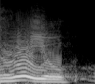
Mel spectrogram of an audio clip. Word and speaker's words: Ruiu: Em, tengo del otro lado a la abogada, la doctora Jimena Ruiu, así creo que lo dije bien, es Ruiu, o cómo es, ¿cómo estás? – ¿Cómo estás? – ¿Cómo lo dije? Lo dije mal, ¿no? – No, no, no está bien.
